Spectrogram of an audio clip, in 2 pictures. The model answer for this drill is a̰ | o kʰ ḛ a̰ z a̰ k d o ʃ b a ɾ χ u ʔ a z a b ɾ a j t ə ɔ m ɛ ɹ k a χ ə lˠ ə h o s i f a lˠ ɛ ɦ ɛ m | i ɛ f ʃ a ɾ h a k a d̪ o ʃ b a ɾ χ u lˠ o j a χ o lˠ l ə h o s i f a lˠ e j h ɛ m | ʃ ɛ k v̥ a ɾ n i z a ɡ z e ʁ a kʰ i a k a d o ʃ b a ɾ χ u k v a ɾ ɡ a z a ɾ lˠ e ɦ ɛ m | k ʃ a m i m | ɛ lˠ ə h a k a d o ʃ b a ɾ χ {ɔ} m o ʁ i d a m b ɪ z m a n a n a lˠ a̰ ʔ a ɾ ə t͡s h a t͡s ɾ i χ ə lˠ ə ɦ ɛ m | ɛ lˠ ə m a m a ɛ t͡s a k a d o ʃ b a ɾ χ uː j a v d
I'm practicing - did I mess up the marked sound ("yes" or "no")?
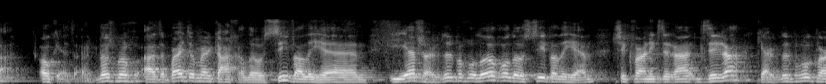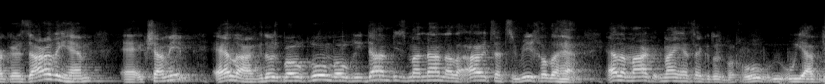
yes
